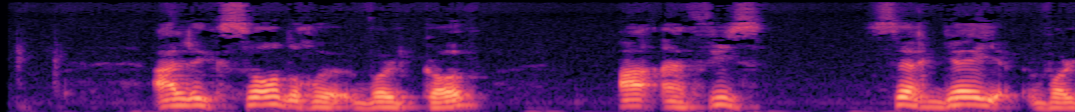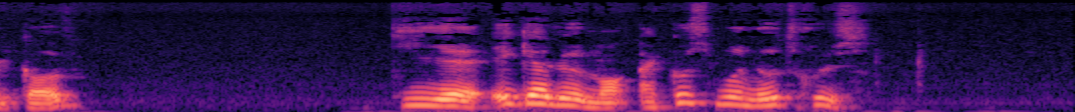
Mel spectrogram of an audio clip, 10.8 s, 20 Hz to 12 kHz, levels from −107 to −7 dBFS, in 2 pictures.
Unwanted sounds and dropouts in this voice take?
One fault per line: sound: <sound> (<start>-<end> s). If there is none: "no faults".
no faults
